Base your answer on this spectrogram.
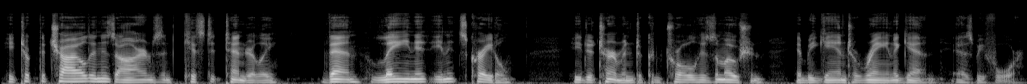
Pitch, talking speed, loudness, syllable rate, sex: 100 Hz, 175 wpm, -20 LUFS, 4.9 syllables/s, male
